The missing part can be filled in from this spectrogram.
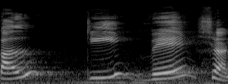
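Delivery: very slow cultivation, broken syllable by syllable.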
